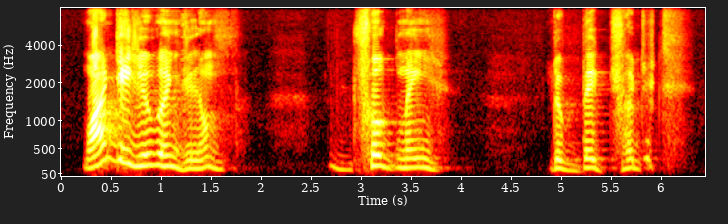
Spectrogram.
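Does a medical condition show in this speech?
Yes: cerebral palsy.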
